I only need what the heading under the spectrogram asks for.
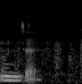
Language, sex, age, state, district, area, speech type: Nepali, female, 18-30, West Bengal, Kalimpong, rural, spontaneous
